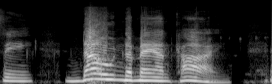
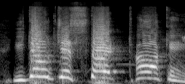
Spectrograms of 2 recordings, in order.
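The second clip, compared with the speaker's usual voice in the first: shouting; 7 semitones higher than usual. Real, not acted. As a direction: yell it at the rep. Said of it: "I apologize for shouting".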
